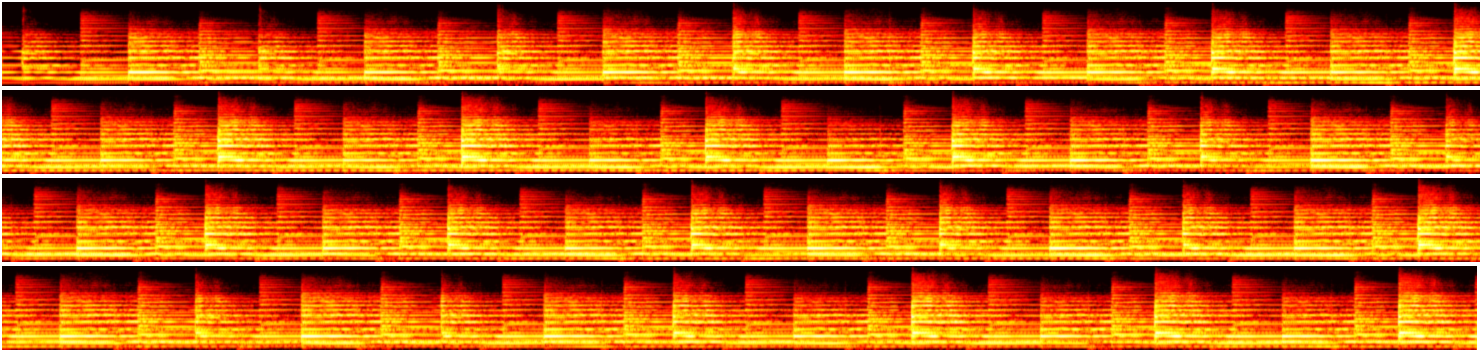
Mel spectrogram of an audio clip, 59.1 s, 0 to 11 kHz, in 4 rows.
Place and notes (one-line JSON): {"title": "Rue de l'Église, Longny les Villages, France - Longny-au-Perche au Perche - Église St-Martin", "date": "2020-02-20 10:30:00", "description": "Longny-au-Perche au Perche (Orne)\nÉglise St-Martin\nLe Glas", "latitude": "48.53", "longitude": "0.75", "altitude": "169", "timezone": "Europe/Paris"}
